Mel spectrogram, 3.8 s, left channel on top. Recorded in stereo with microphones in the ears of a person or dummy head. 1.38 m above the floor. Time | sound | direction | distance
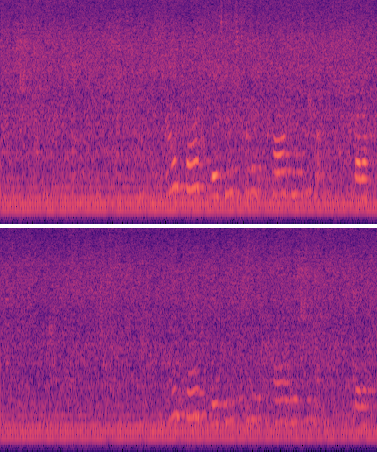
1.6 | a woman speaking | 60° left (ahead or behind) | 2 m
